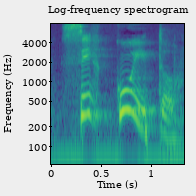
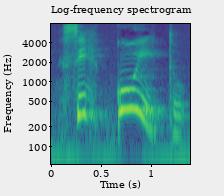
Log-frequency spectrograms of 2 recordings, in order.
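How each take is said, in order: First: The stress falls on the u sound. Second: The same.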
